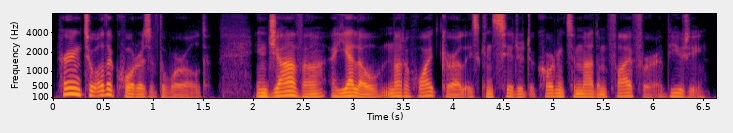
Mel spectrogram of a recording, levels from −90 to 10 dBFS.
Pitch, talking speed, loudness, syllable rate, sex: 110 Hz, 210 wpm, -19 LUFS, 6.4 syllables/s, male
